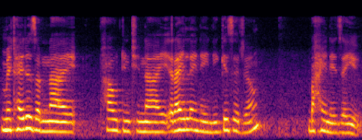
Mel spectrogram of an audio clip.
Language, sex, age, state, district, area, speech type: Bodo, female, 18-30, Assam, Kokrajhar, rural, spontaneous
